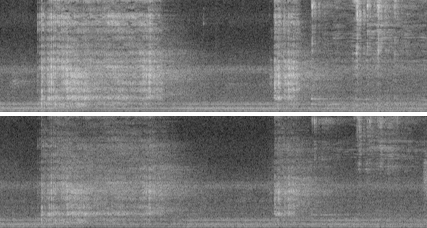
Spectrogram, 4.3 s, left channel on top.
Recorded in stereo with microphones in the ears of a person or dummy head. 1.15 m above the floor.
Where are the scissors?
80° left, 3.5 m.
